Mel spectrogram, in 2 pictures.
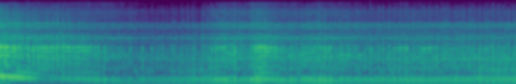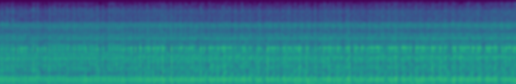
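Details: Customer's Fox twin-cylinder glow engine on probably its final run of the day, outdoors as it cools off: a rev dip and recovery, then a steady high buzzing drone at even pitch; both cylinders firing cleanly, healthy run.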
